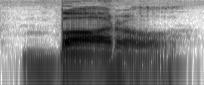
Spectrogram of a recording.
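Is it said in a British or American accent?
American. It is said in an American accent.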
